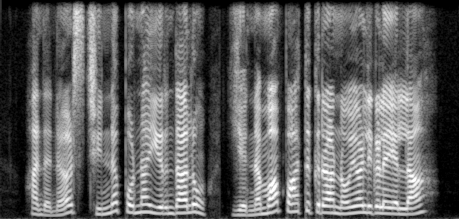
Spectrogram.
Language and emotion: Tamil, surprised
